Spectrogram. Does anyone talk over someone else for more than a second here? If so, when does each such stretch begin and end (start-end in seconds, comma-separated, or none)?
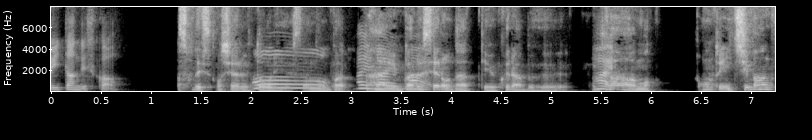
2.0-4.0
